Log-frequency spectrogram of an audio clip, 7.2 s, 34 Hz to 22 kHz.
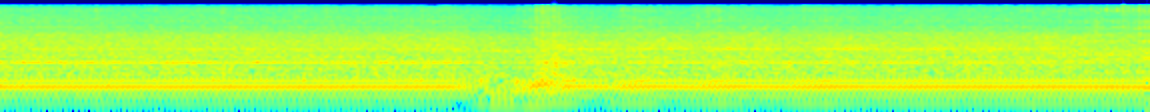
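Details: Coleman Powermate 6560 generator, after the fix for running only on choke (carburetor gaskets had been in the wrong order; oil was overfull and smelled of gas), under a 1000 W heater load: steady drone, constant low hum, no hunting or misfire; normal running.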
